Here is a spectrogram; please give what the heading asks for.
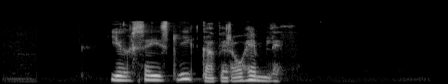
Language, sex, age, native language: Icelandic, female, 30-39, Icelandic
